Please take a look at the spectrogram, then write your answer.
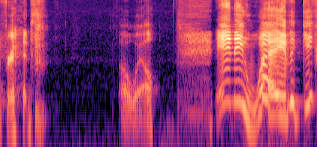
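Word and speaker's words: Phred: For those of you that aren't familiar with Fred, P-H-R-E-D is how it's spelled.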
